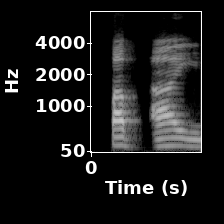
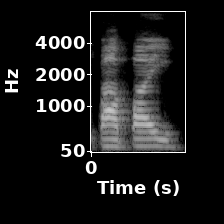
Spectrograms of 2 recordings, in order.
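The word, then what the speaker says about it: Popeye: Ano po si pap ang pronunciation po pala non Pap eye hindi papay Ewan ko kung may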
